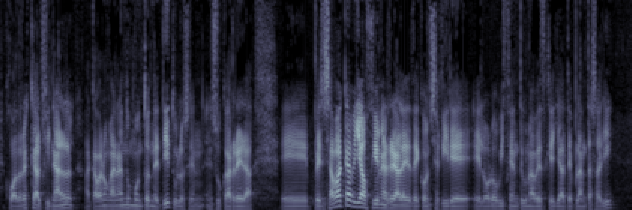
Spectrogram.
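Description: His speech comes at a very fast pace. This man shows ordinary pitch variation. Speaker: sports podcast host. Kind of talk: interview.

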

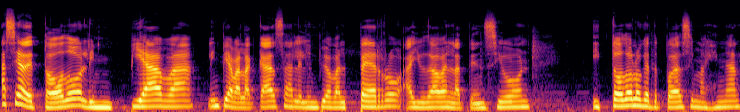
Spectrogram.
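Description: Over a quiet background, a woman with a Mexican accent speaks at a moderate pace, with medium pitch and fairly even intonation. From Mexico, Michoacán. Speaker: entrepreneur. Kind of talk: casual chat. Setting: studio.

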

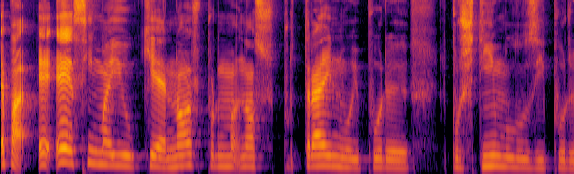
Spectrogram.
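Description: A man's high voice with ordinary pitch variation at a fairly slow pace, on a very clean recording with a silent background. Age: 20s. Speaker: podcaster. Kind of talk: casual monologue. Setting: home bedroom. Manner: hesitant, many fillers.

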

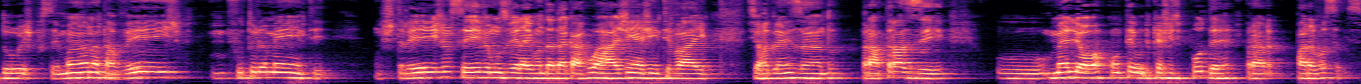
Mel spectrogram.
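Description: A man with a strong Northeastern Brazilian accent speaks at a fairly slow pace in a fairly high pitch, his intonation monotone and flat, with audible room echo. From interior of Pernambuco, Brazil. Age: 20s. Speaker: podcast co-host, dance student. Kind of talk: casual podcast intro.

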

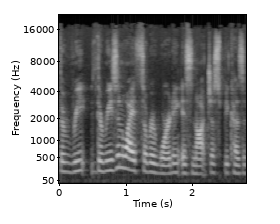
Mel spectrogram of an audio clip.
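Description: In an American accent, an unremarkable speaking voice moves at a fairly quick pace with ordinary pitch variation on a very clean recording with a silent background. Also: woman. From South Korea, then Portland, Oregon. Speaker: guest, triathlete. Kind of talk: casual chat.

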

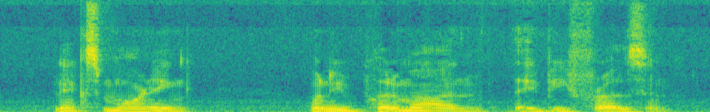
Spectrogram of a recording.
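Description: Over noticeable background noise, a man talks at a very deep, low pitch. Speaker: poet and professor. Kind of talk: poem reading, then interview answers. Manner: measured, deliberate, reflective.

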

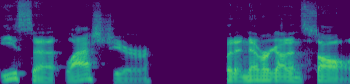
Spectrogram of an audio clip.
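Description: The man's tone is bright and sharp, with a Southern US accent. The recording is very clean with a silent background. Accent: Southern US, runs words together. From US South. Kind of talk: casual chat.

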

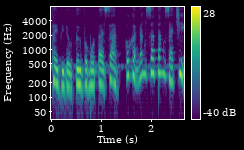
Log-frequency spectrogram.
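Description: Music plays in the background as a woman talks at a very fast pace. Her fairly high voice makes very wide pitch swings. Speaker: audiobook narrator. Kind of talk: reading aloud.

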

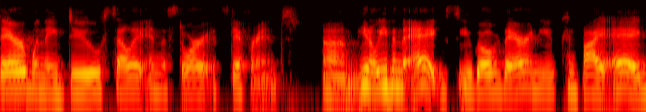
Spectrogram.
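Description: Using an unremarkable speaking voice, a woman talks at a moderate pace with hardly any pauses, medium pitch and ordinary pitch variation. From US Pacific Northwest. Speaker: health educator. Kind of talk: casual chat.

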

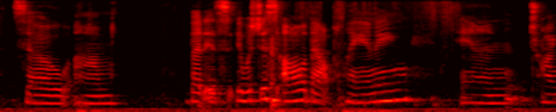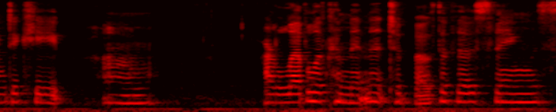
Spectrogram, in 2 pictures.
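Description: A woman with an American accent talks at a very slow pace, leaving long, frequent pauses, with audible room echo around her. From Florida Panhandle. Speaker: educator and pastor's wife. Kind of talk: interview.

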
